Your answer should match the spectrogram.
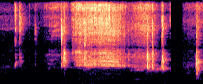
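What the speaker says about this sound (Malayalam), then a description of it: "ഇപ്പോൾ കടുക് പൊട്ടിയിട്ടുണ്ട്." Mustard seeds popping in hot oil for a Kerala-style fish curry, heard as a quiet crackle of small pops and a brief hissing spatter, fairly close, with no talking.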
